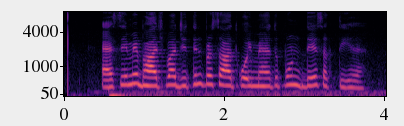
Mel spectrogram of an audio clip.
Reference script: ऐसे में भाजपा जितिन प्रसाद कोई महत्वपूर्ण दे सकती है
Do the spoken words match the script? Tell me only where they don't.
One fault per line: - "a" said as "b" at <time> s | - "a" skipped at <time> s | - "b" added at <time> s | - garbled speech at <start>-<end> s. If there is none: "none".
none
